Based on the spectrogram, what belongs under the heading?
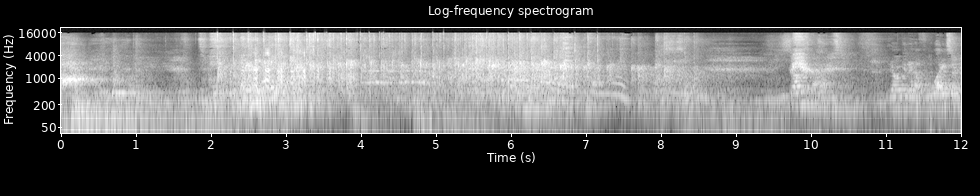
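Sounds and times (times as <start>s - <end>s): audience applauding: 2.0s - 8.9s.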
